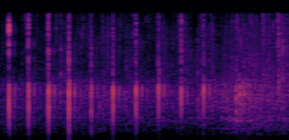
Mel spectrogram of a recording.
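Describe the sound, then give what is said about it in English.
Clapping at a Wednesday evening chapel service comes as a quick run of about ten evenly spaced, crisp claps. It then blurs into a softer, continuous patter. “tonight is the first Wednesday of our winter term, so give yourself a hand. You made it.”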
